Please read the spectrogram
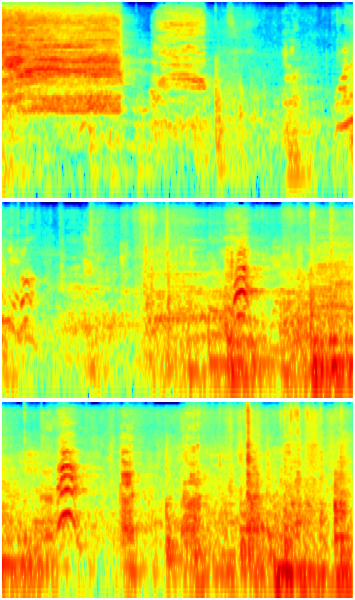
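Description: Domestic pig squealing loudly while being driven with a stick. The squeal cuts off about a second in and is followed by short grunting calls.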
